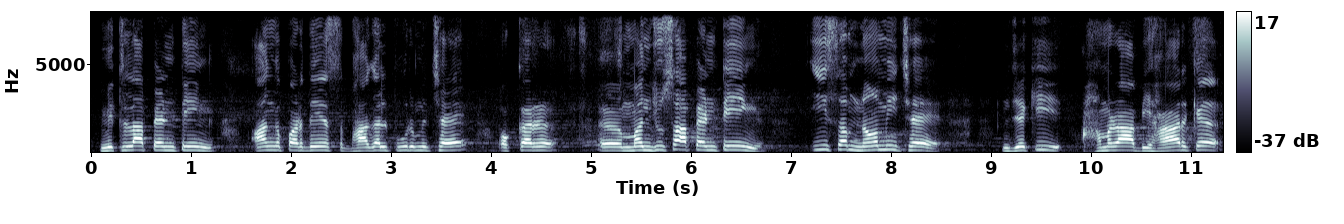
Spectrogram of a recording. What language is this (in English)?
Maithili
